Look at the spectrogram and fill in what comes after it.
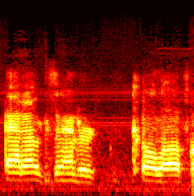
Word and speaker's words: Aleksandr Koloff: Mine's @AlexanderKoloff on Twitter, @AlexanderKoloff on Instagram, and AlexanderKoloff on Facebook, spelled with a K and an S, not an X.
